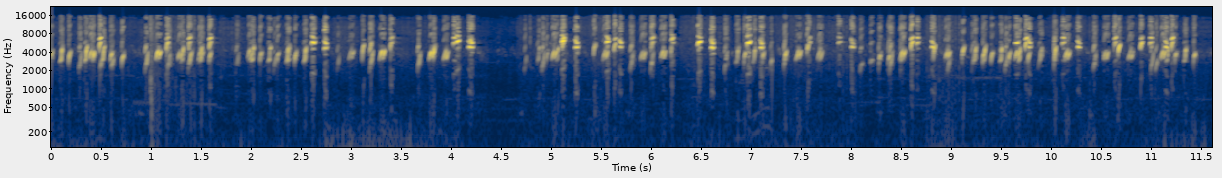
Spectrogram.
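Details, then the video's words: European goldfinch female song used to stimulate a silent male to sing; rapid twittering bursts of bright high notes in long phrases, a short pause near four seconds, faint low rumble beneath. "أقوى بتبته حسون تهيج وتهبل الحسون الساكت"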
